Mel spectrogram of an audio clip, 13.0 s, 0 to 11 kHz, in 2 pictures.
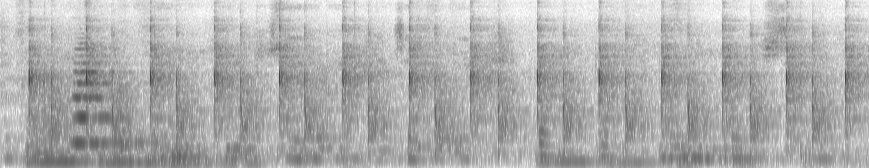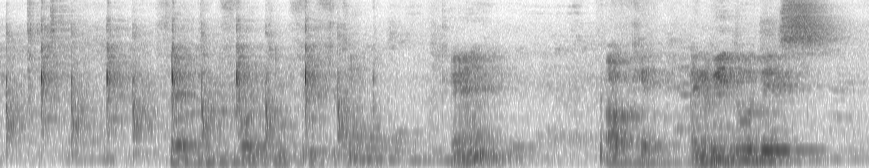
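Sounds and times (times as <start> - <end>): voices quietly counting: 0.0 - 11.7.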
